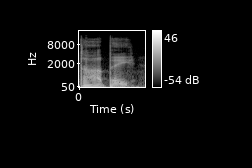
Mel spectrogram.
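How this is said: It is said with an English pronunciation.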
